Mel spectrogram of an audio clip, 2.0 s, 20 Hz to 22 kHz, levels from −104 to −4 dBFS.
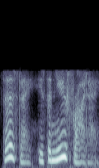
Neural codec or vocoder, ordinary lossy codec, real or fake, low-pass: codec, 16 kHz, 4.8 kbps, FACodec; AAC, 16 kbps; fake; 7.2 kHz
